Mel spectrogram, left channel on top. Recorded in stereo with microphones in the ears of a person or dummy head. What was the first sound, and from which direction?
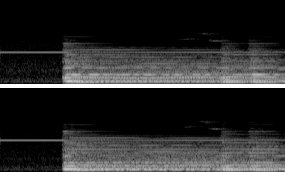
A piano, 20° right (ahead or behind).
